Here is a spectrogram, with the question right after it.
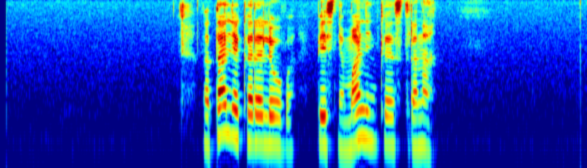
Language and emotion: Russian, positive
